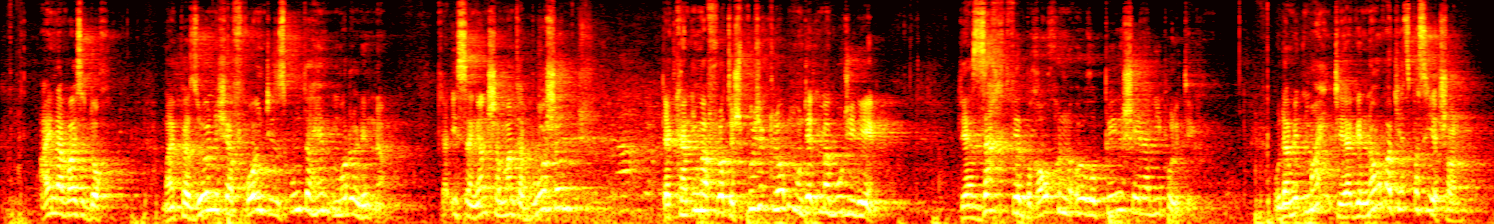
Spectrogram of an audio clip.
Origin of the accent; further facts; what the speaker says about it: Essen, North Rhine-Westphalia, Germany; bei uns in Essen ist das die 224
